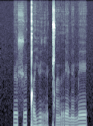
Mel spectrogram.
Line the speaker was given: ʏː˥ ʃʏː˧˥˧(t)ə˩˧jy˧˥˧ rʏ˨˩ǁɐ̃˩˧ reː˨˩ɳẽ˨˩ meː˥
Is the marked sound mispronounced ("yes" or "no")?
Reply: yes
